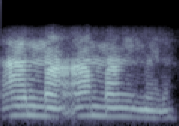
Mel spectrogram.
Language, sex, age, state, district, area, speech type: Tamil, female, 45-60, Tamil Nadu, Madurai, rural, conversation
